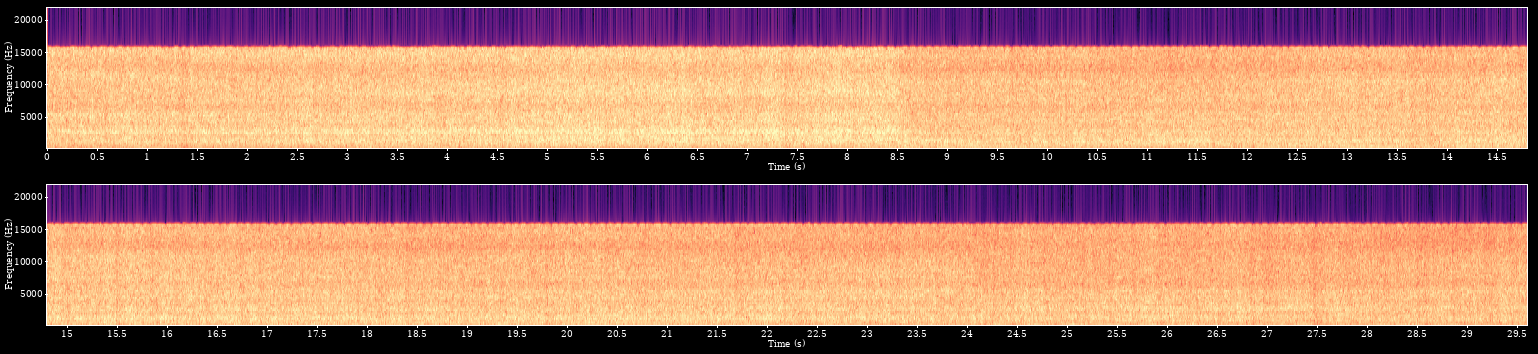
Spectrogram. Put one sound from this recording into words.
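A belt conveyor slinger hums and rattles.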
